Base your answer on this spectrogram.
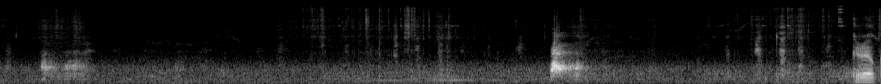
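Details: Max, a Chihuahua cross pet dog, running around wildly at home, gives a few short sharp barks spaced several seconds apart, separated by quiet stretches with faint scuffling.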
